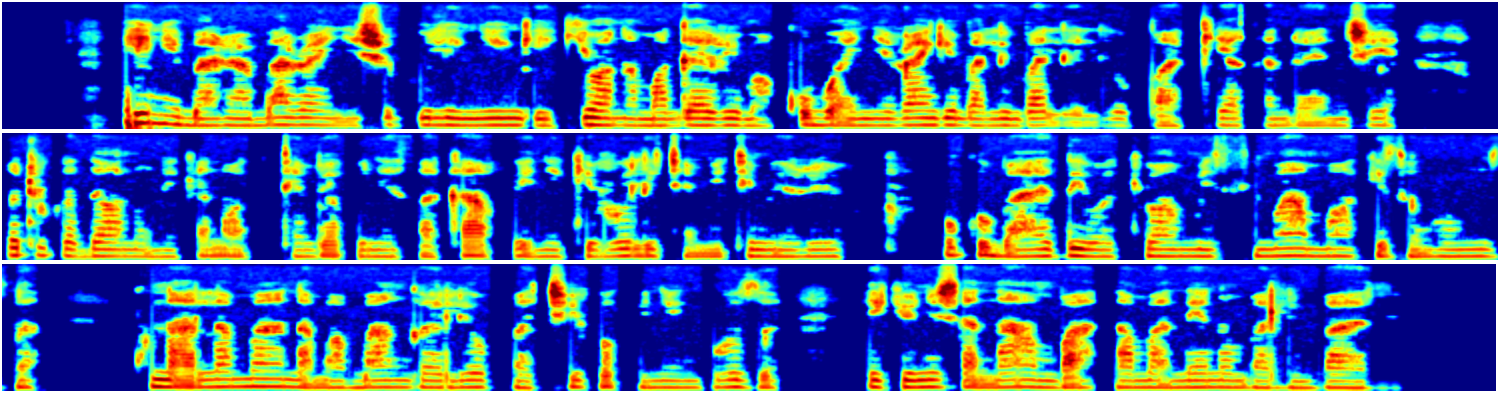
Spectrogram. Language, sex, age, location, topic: Swahili, female, 18-24, Nairobi, government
